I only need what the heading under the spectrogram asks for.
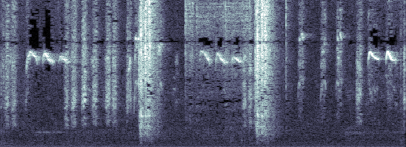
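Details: Japanese tit chicks fledging from a garden nest box, residential area near a mountain village, parents caring for six young. Very high, thin drawn-out notes repeated through the clip, interrupted by two loud broadband rustling or clattering bursts.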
